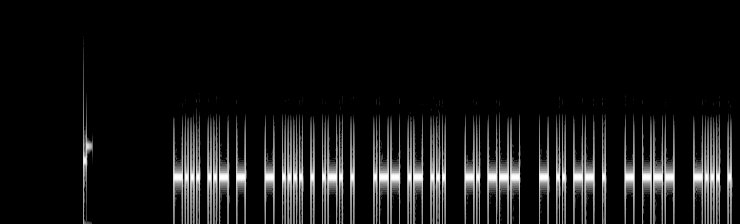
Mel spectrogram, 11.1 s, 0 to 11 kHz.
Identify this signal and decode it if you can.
Morse code, heard as a keyed tone, about 28 wpm, 700 Hz. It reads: BUT THERE WAS NO TIME TO BE
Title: Sentences from Top 1400 Words 28wpm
